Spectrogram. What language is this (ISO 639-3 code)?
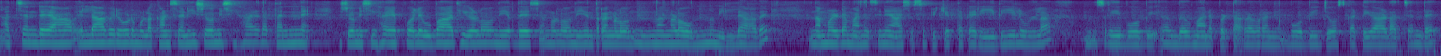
mal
